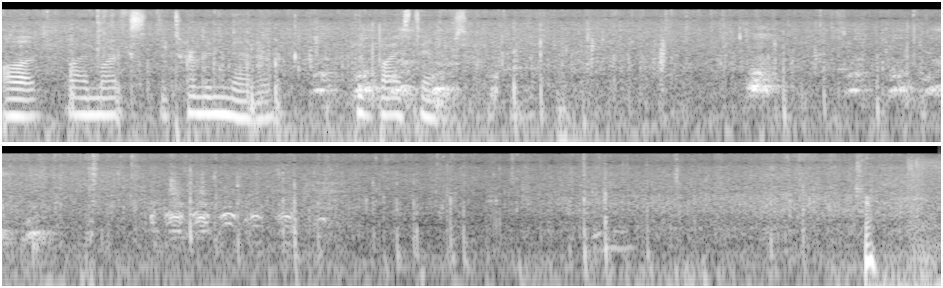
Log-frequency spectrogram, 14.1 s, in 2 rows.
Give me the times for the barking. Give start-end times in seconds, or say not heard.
2.3-9.8.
